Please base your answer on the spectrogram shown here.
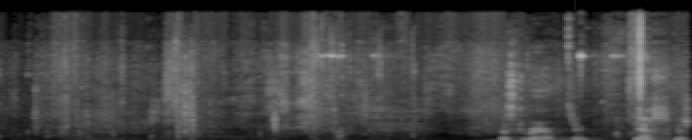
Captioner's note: paper rustling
